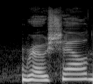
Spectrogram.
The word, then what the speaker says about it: Rochelle: D-I-E-T-E-R-Q-U-I-N-N. – 3. – First and last name, please. – Rochelle Johns. – How do you spell that? – R-O-C-H-E-L-L.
